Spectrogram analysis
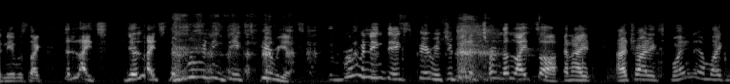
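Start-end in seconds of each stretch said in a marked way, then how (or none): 0.6-5.6 put-on a light French accent, a touch higher, fussing over the lights. Filmmaker imitating the French founder's accent, lightly. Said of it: "came up in his French accent".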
